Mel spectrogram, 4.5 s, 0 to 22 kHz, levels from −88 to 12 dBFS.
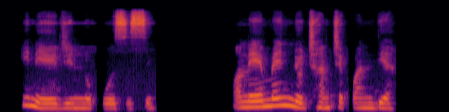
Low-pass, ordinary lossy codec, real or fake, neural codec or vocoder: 14.4 kHz; none; real; none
